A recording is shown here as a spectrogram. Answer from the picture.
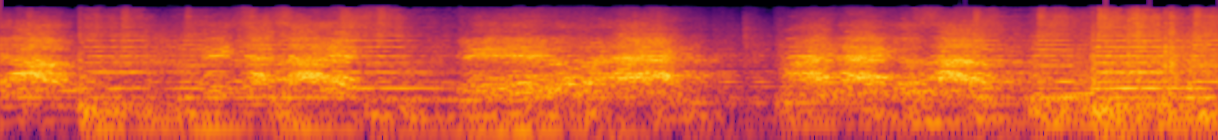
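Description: A large group of men shouting in unison in short, repeated chant-like phrases over dramatic film-score music.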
